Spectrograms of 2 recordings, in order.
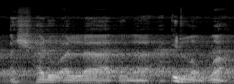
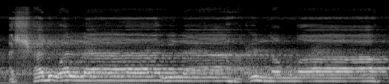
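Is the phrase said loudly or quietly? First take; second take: quiet; loud. First: The phrase is said in a quiet voice. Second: The phrase is said in a loud voice. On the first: It is heard only by oneself and those nearby. "dengan suara yang pelan, diperdengarkan untuk dirinya sendiri dulu" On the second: It is proclaimed to everyone. "dia lantangkan suaranya, dia keraskan suaranya"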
